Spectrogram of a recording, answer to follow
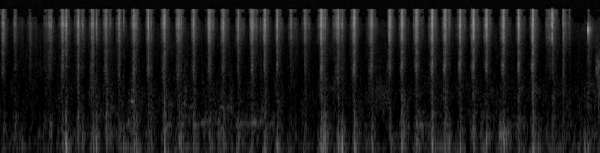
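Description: Wooden eyebrow pencil stroking quickly over the camera, a fast run of faint scratchy strokes at about four a second.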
